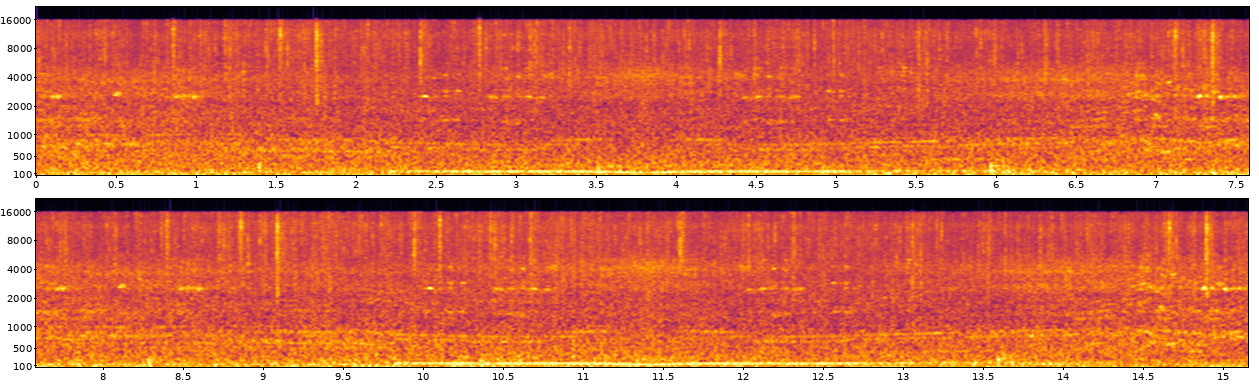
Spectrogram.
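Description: A tank engine rumbles steadily close by.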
